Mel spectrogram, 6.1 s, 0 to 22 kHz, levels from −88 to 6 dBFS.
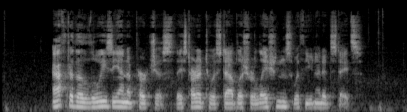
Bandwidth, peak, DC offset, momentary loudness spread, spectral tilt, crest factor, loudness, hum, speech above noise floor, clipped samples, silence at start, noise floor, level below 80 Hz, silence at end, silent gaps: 16 kHz; -6 dBFS; under 0.1%; 7 LU; -4.5 dB/octave; 20 dB; -25 LUFS; none; 38 dB; under 0.1%; 0.8 s; -63 dBFS; -58 dBFS; 0.4 s; none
